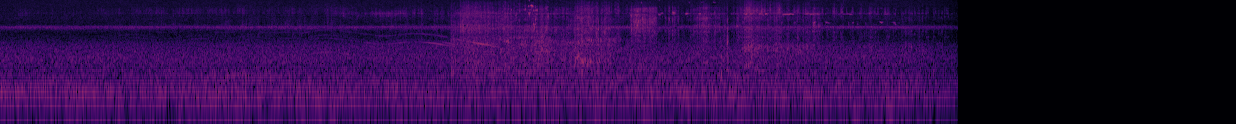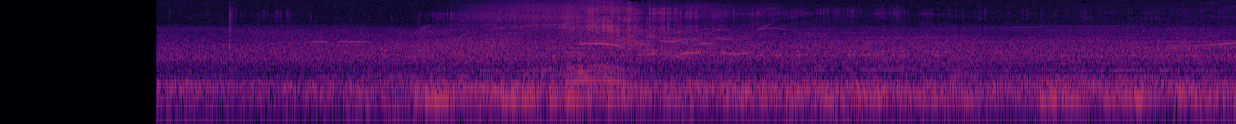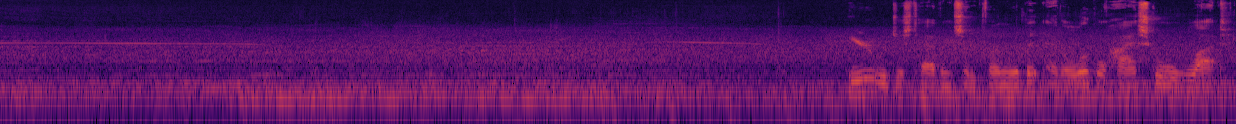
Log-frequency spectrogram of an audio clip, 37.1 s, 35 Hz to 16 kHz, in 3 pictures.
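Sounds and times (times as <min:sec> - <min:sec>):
low outdoor background noise: 0:00.0 - 0:09.6, 0:14.0 - 0:37.0
electric motor and propeller whining: 0:02.2 - 0:09.5, 0:14.6 - 0:36.9.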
